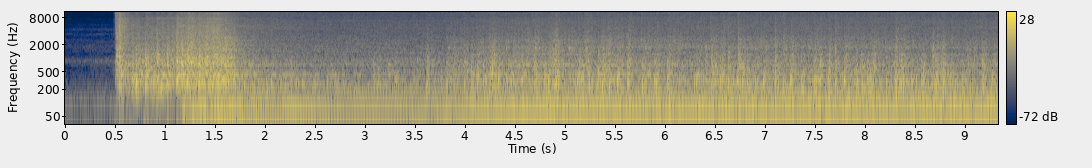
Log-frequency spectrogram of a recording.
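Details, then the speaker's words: 1998 Chevy S10 2.2L four-cylinder with a new clutch, at idle: dull knock about four per second deep in the engine; started during hard first-gear acceleration; no change with clutch, worse under load; owner suspects crank bearing; oil pressure 20 psi idle, 40 revved. "is this trans or is this motor I'm leaning towards motor like it's a crank bearing but it's got 20 psi oil pressure at idle about 40 when you rev it"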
